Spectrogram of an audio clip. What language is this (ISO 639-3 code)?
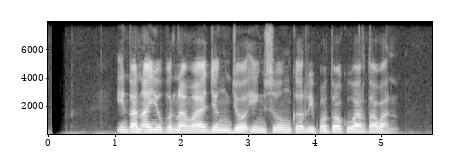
sun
